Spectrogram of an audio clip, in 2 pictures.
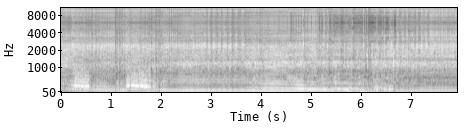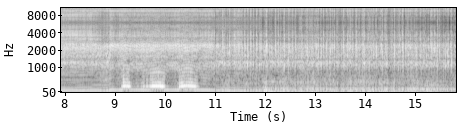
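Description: A small motorbike's engine heard up close from its handlebars, the revs falling and rising again and again through the corners, with a few quick blips of the throttle about two-thirds of the way in.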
